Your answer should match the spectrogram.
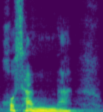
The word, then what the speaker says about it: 호산나: 하는 이 히브리어는 혹시 않았죠 그런데 우리는 어떻게 발음 합니까 호산나 호산나 호산나 에 우리를 구원하소서 그런 말이죠 근데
